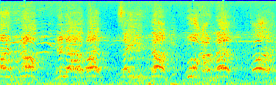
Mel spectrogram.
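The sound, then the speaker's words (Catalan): A large crowd of faithful leaving a service in Syria chants slogans in unison, the most heard being "Syria is one": voices rise and fall in a steady repeating rhythm of loud shouted phrases roughly every half second, with a constant roar of many voices underneath. “Altres sortien cridant consignes.”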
